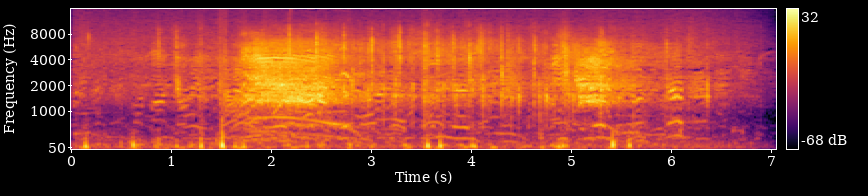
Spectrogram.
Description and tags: applauding goal02
The second of four goals, recorded at a soccer / football game in Outrup, Denmark. Played by younglings from age 6 - 7.
This was recorded with a TSM PR1 portable digital recorder, with external stereo microphones. Edited in Audacity 1.3.5-beta on ubuntu 8.04.2 linux.
game, goal, match, soccer, younglings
